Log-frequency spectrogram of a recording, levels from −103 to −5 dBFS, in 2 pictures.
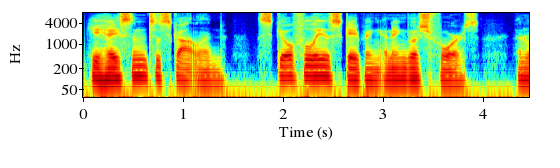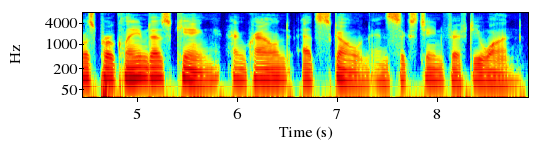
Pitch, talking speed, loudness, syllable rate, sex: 95 Hz, 150 wpm, -18 LUFS, 4.8 syllables/s, male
